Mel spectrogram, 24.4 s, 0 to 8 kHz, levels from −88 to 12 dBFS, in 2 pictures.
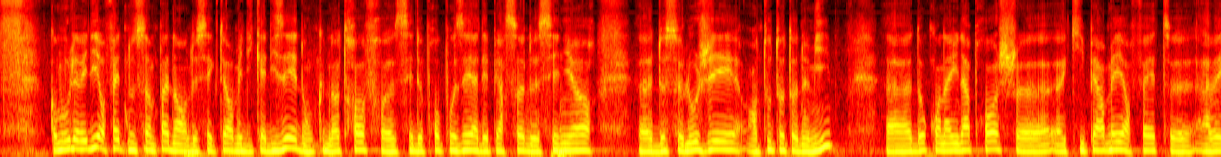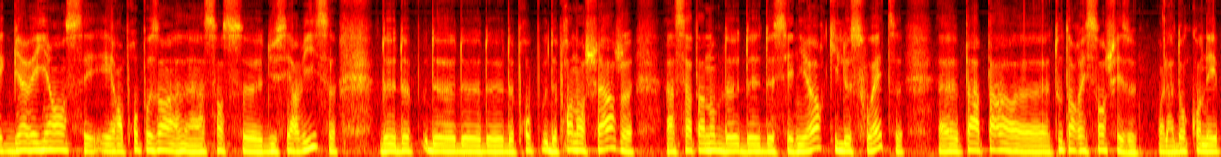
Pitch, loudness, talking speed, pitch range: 135 Hz, -14 LUFS, 175 wpm, 125-150 Hz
